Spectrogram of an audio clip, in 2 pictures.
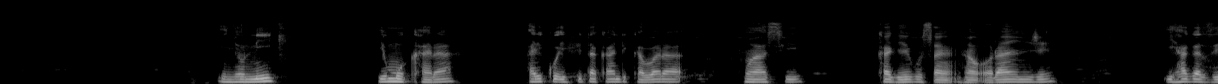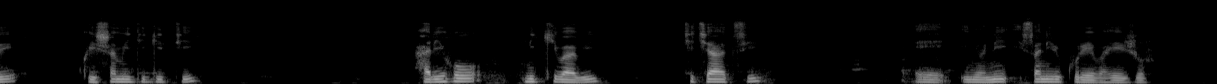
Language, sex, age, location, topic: Kinyarwanda, male, 18-24, Huye, agriculture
